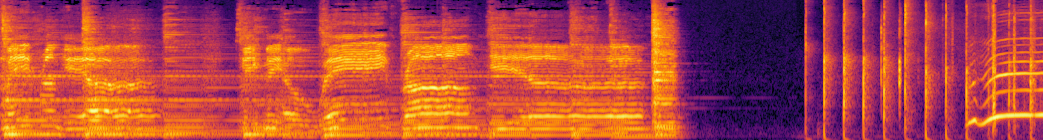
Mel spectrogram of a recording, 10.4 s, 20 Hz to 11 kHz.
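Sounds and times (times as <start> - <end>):
person singing: 0.0 - 1.6, 2.4 - 6.6
speech: 0.4 - 1.7, 2.4 - 4.3
small group of listeners clapping over a video call: 8.0 - 10.4.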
